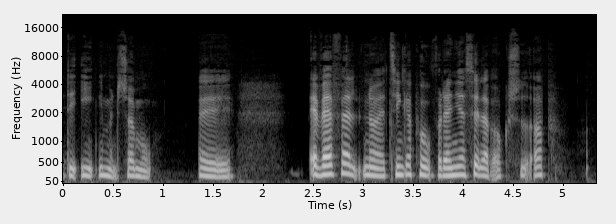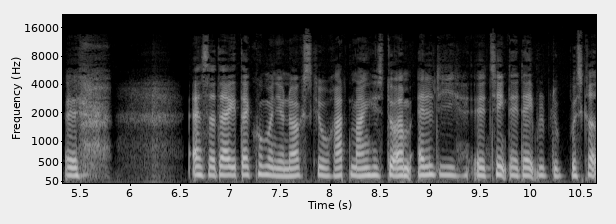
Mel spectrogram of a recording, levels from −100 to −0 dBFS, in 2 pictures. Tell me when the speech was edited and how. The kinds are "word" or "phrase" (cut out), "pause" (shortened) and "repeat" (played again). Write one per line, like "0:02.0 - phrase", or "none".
none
